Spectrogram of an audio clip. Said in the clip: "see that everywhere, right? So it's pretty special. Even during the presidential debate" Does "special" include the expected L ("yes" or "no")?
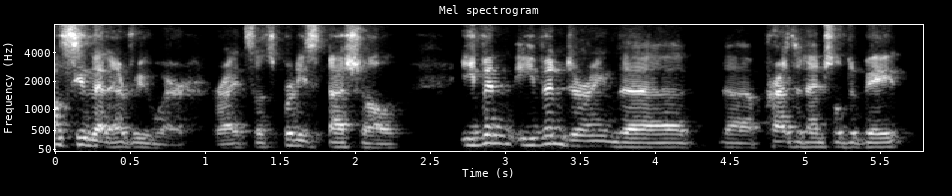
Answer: no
